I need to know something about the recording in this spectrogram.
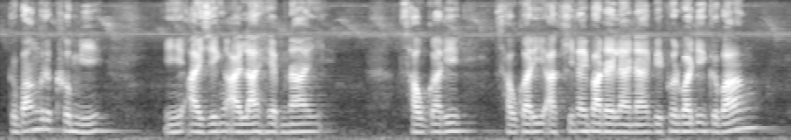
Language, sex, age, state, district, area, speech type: Bodo, male, 30-45, Assam, Chirang, rural, spontaneous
